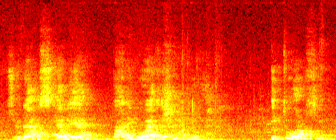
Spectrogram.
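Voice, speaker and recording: A male preacher giving a lively sermon, acting out prayers and quizzing the congregation. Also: a little high, fast talker, creaky. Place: church service hall. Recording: echoey hall, distant mic, noisy.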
